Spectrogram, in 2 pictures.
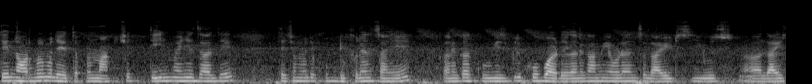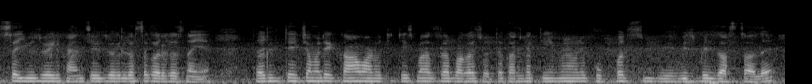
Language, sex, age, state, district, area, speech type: Marathi, male, 18-30, Maharashtra, Ratnagiri, urban, spontaneous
